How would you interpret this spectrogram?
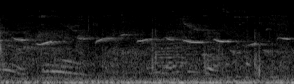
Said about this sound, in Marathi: इथे मस्त पक्ष्यांचे आवाज येत आहेत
